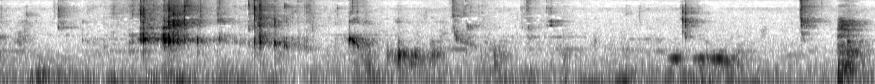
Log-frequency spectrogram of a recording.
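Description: A person chewing and biting spicy chicken feet, with irregular sharp mouth clicks that are densest about a second in and come again near the end.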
